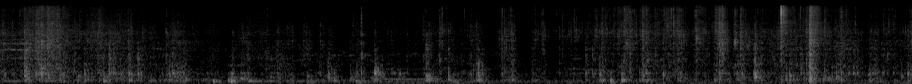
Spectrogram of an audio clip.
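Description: Plastic wrapping crinkles faintly while a package of pen accessories is unboxed, with many irregular rustles and small crackles throughout.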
